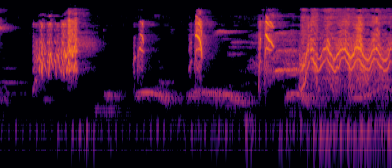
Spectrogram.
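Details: Cucak keling (black-and-white bulbul) singing: a buzzy burst, clear downslurred notes, then a long warbling, wavering trill that runs to the end, over a faint low hum.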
